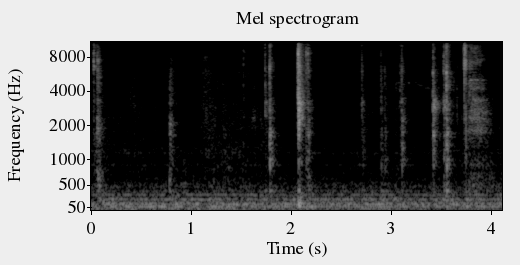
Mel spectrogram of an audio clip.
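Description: Faint computer keyboard keystrokes: a handful of separate clicks spread unevenly, with a few in quick succession near the end.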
